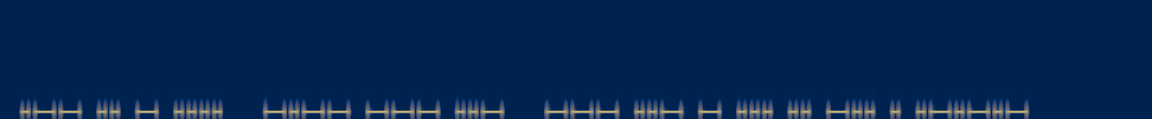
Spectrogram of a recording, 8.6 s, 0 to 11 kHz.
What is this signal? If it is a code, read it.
Morse code, heard as a keyed tone, about 25 wpm, 700 Hz. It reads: WITH YOU OUTSIDE.
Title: Sentences from Top 900 Words 25wpm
